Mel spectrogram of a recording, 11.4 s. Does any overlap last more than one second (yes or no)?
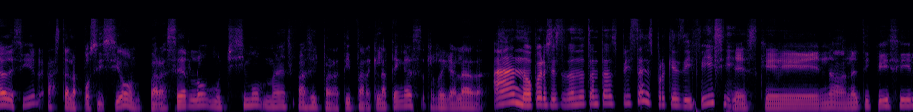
no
